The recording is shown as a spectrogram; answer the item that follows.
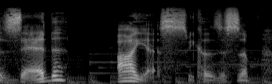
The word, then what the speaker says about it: Z: name is z but he's actually it's actually pronounced Zed ah yes because this is a a British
